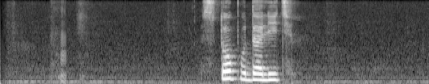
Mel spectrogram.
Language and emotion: Russian, neutral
